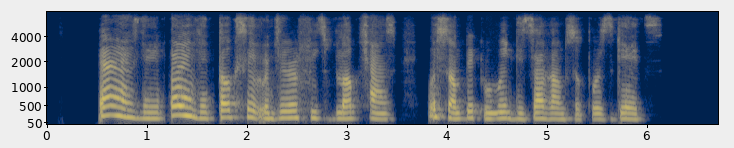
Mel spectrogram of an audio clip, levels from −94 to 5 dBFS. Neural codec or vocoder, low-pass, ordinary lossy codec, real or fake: codec, 44.1 kHz, 1.7 kbps, Pupu-Codec; 7.2 kHz; Opus, 32 kbps; fake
